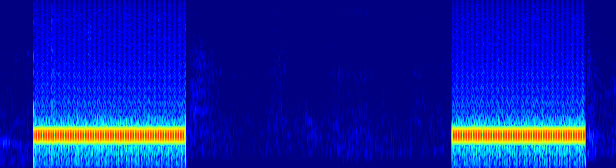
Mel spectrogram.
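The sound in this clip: Telephone line tone plays while a call is transferred at an HR office: two long, steady mid-pitched tones, each lasting a couple of seconds, separated by a long stretch of silence.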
